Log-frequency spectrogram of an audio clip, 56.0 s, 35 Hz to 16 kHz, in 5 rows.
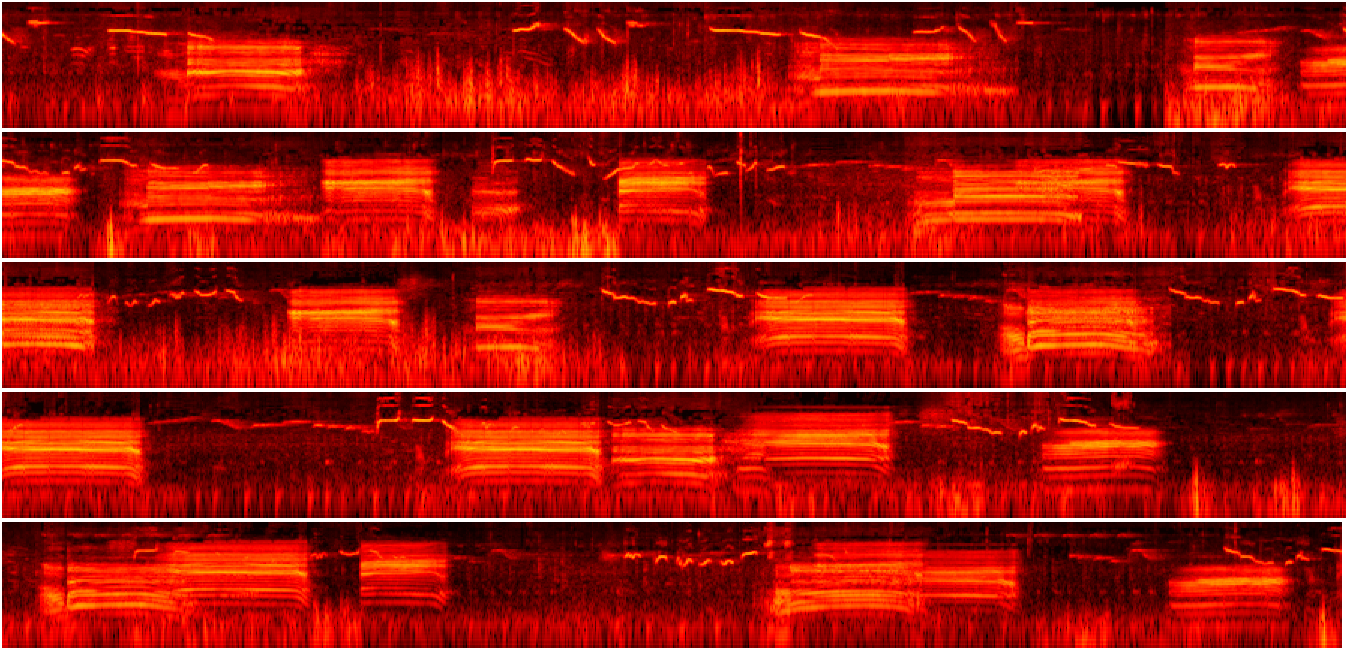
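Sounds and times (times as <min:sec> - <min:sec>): cattle mooing: 0:01.4 - 0:02.9, 0:06.5 - 0:08.5, 0:09.8 - 0:15.5, 0:18.7 - 0:20.7, 0:21.9 - 0:23.3, 0:28.6 - 0:30.0, 0:30.7 - 0:32.2, 0:33.5 - 0:34.9, 0:37.3 - 0:41.1, 0:42.3 - 0:43.4, 0:45.1 - 0:48.6, 0:51.1 - 0:53.4, 0:54.5 - 0:55.6.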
